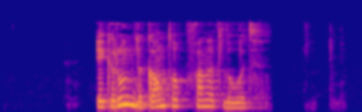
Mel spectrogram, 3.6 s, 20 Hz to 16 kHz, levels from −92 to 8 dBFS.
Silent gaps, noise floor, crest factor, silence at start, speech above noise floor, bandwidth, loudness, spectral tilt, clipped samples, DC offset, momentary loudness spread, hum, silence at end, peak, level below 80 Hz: none; -82 dBFS; 18 dB; 0.95 s; 66 dB; 7.8 kHz; -17 LUFS; -6 dB/octave; under 0.1%; under 0.1%; 15 LU; none; 1.05 s; -2 dBFS; -60 dBFS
